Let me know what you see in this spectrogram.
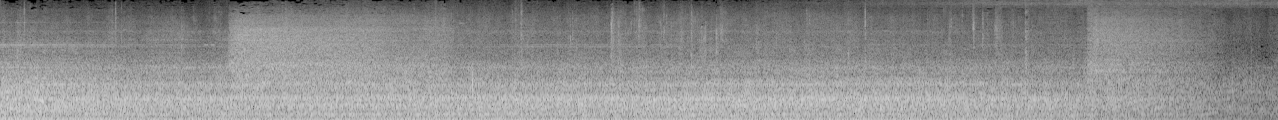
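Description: Diesel-hauled passenger train passing: locomotive engines and wheels on the rails in a continuous rumble, fading away near the end.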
